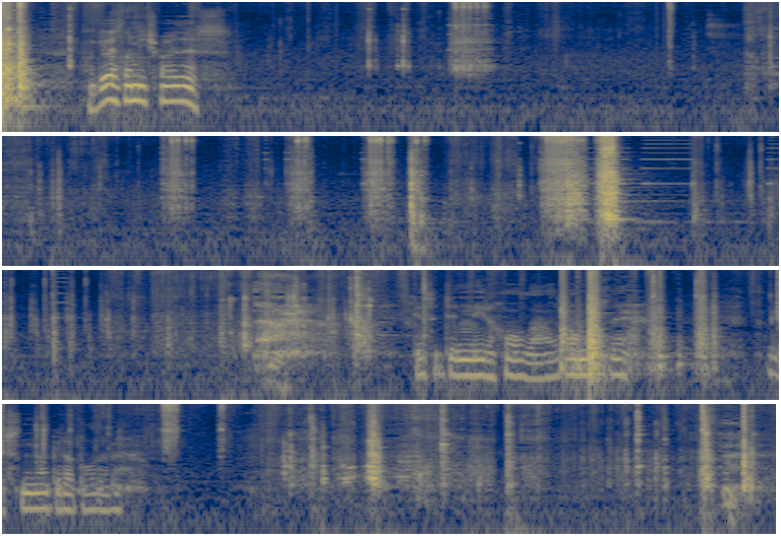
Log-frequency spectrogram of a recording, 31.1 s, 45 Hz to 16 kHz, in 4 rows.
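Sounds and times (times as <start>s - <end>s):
metal clatter: 0.0s - 0.4s
metal tool clicks and scrapes: 24.8s - 30.9s.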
